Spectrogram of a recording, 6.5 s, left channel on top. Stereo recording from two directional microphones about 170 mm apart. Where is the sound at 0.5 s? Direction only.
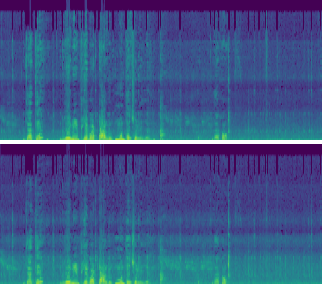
90° left.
